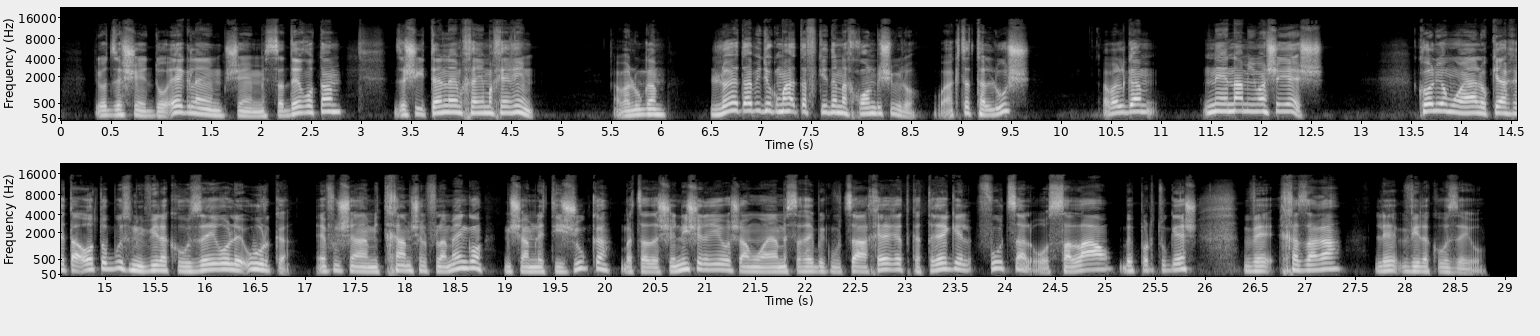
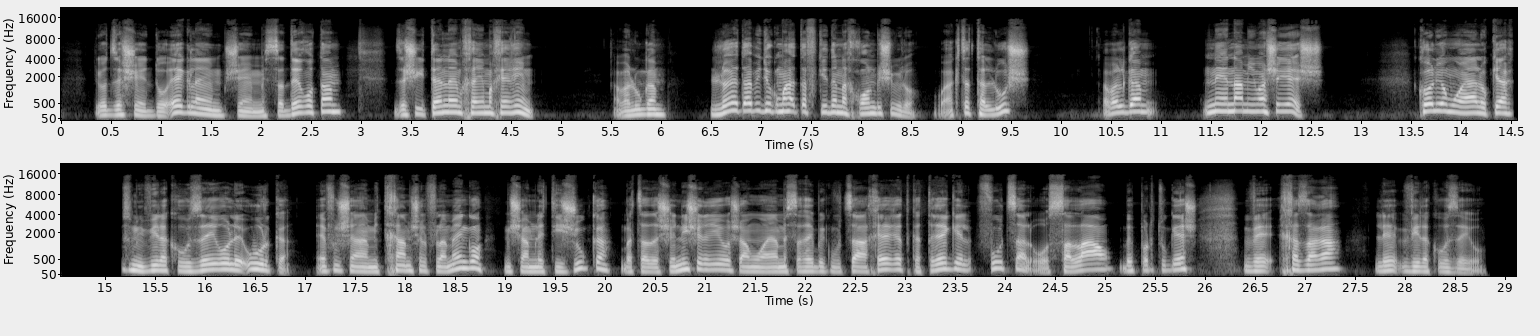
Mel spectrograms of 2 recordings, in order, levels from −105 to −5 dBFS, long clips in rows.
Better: first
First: none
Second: audio cutting out; at 15 s for 0.5 s

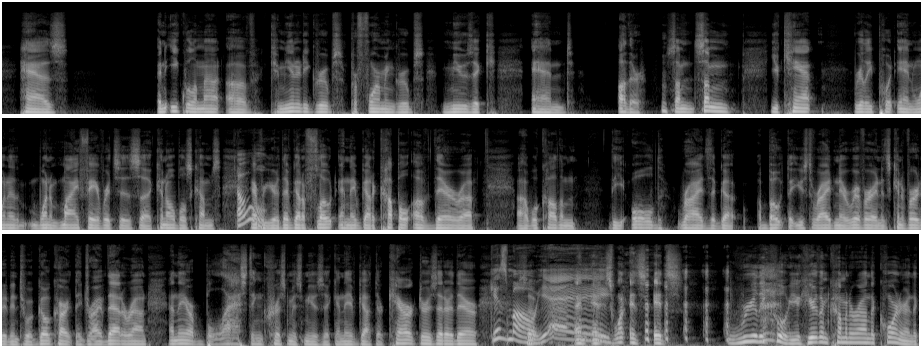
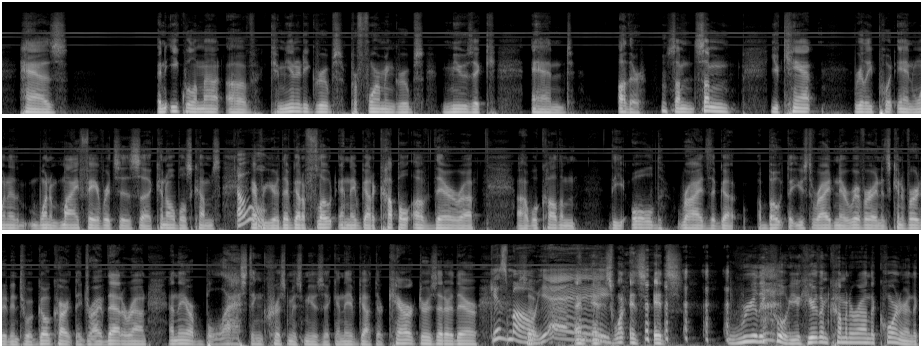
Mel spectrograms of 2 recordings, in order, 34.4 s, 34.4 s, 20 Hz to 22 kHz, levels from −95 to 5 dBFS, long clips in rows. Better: first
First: none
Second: high-pitched whine; faint; until 30 s; 7 kHz, 30 dB below the speech

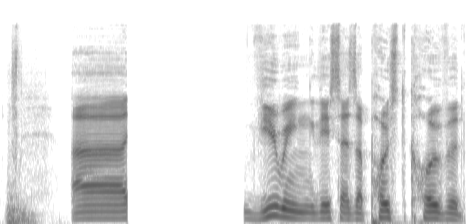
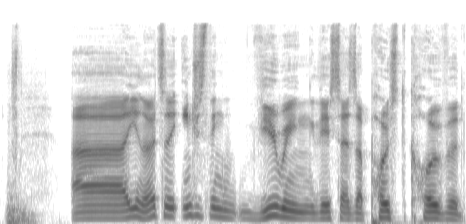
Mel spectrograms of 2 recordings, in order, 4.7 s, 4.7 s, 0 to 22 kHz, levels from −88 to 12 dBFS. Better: second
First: audio cutting out; at 1.5 s for 1 s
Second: none

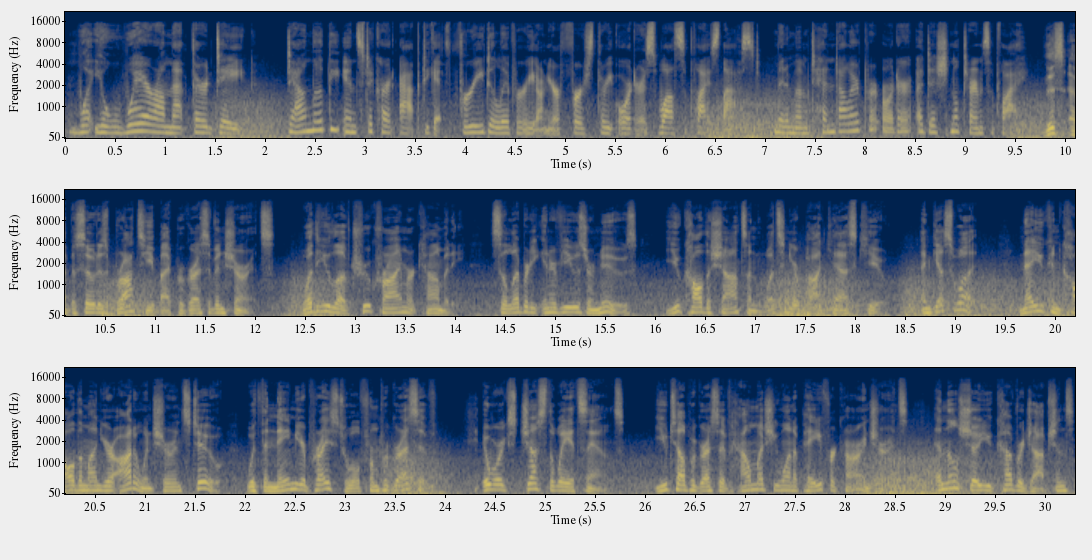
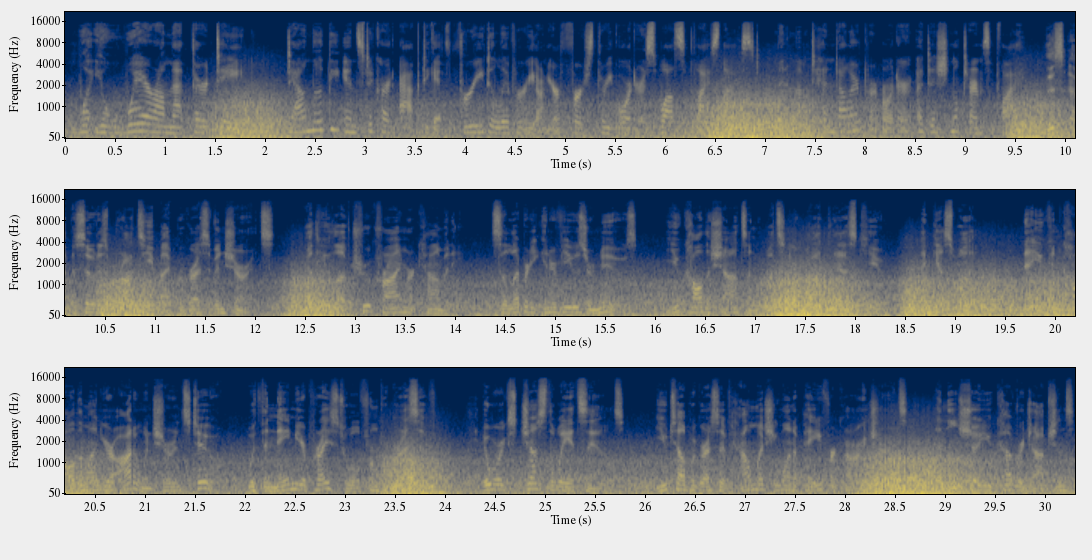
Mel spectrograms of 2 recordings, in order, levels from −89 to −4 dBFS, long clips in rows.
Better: first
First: wind noise on the microphone; occasional gusts; 10 dB below the speech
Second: wind noise on the microphone; heavy; 4 dB above the speech

